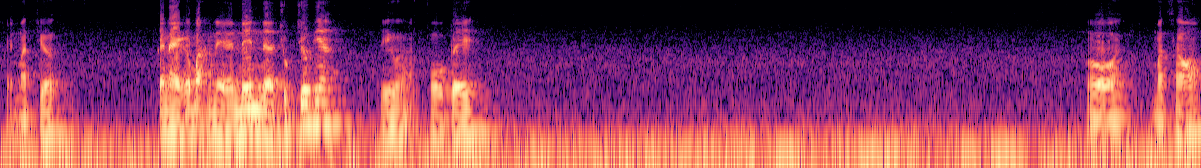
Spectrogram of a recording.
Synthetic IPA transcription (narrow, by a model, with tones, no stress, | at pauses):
hḛ˧˨ma˨˩t̚t͡ɕɨ˦˥ək̚ | kːaː˦˥jna˨˩jkaː˦˥k̚ɓa̰ː˧˨nɗe˧˩˨ne˧n˨˩t͡ɕu˨˩p̚t͡ɕɨ˦˥ək̚ɲaː˨˦˥ | ɗi˧vaː˨˩ʔo˧pe˧ | ʔo˧˩jma˨˩t̚sa˧w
